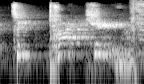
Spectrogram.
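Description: A rapid run of about four sneezes caused by hay fever, each a sharp, loud, hissy burst with a voiced catch, following one another at an even pace.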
